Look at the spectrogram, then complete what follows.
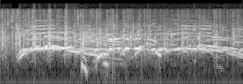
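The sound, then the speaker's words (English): Studio audience cheering and applauding for a band's new bass player, a loud, dense, continuous wash of clapping mixed with whoops and shouts throughout. “Live studio audience giving it up for a new bass player.”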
